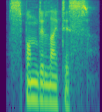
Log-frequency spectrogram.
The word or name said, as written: spondylitis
